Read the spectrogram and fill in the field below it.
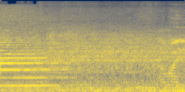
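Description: A train rumbling past nearby at Mundra, its horn sounding steadily at the start before fading into continuous rolling noise.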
